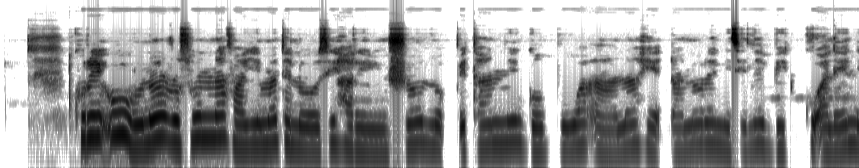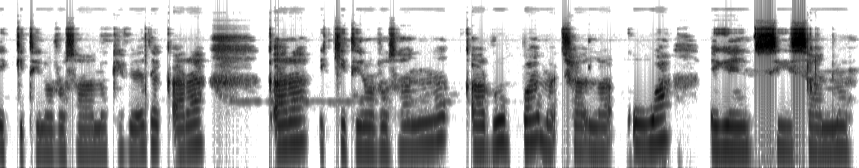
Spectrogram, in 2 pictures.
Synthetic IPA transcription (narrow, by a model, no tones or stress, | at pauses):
kʊɾɪʔuːhʊnɔɾɔsʊnːɐfɐjːɪmɐt̪ɛlo̞ːsɪɦɐɾɛnʃɔlɔpʼːɪt̪ɐnːɪɡɔbːʊwɐʔaːnɐɦeːɗɐnːɔɾɛmɪsɪlɛbɪkːʊɐle̞ːnɪkːɪt̪ɪnɔɾɔsaːnɔkɪfɪnɛt̪ɛkʼɾɐkʼɐɾɐɪkːɪt̪ɪnɔɾɔsɐnːɐkʼɐrːʊbːɐmɐt͡ʃːɐlɐkʼʊwa | ɛɡɛnsiːsɐnːɔ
